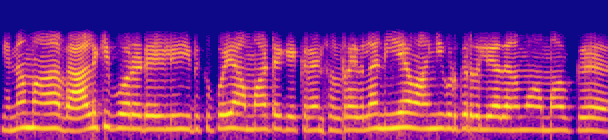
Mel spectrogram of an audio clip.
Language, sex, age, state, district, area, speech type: Tamil, female, 18-30, Tamil Nadu, Ariyalur, rural, conversation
